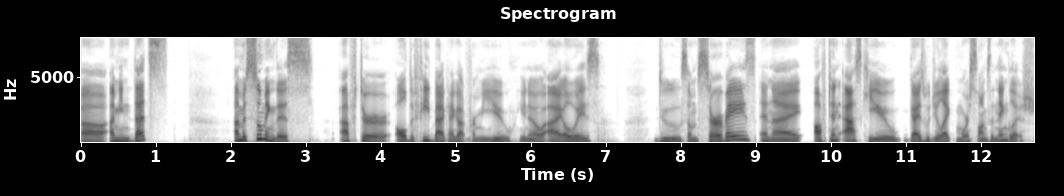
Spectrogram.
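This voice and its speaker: At a fairly slow pace, a woman with a medium pitch and ordinary pitch variation speaks on a very clean recording with a silent background. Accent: French. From France. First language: French. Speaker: metal band singer. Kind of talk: Q&A video monologue. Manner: hesitant, many fillers.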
